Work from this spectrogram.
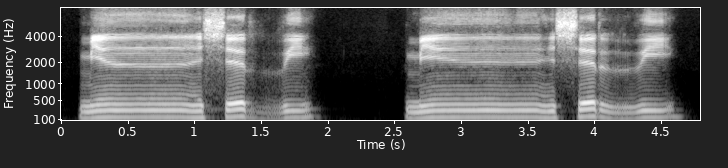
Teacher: ikhfa hakiki ya itu adalah durasinya 2 harokat ya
